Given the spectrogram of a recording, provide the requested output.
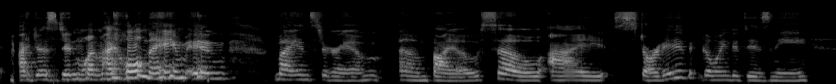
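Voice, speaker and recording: A woman talks at a very slow pace in a medium pitch, with a slight Kentucky accent and a bright, sharp tone. Her intonation is lively, and her loudness swings widely. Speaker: teacher, podcast guest. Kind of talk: casual interview. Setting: video call.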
